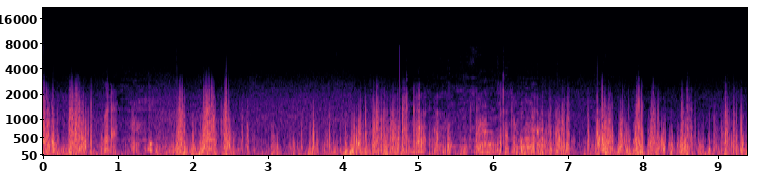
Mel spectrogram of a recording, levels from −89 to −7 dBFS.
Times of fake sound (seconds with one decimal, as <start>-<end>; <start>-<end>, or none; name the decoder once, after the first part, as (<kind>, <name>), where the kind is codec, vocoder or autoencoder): 0.8-1.5 (codec, SNAC); 4.8-6.6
